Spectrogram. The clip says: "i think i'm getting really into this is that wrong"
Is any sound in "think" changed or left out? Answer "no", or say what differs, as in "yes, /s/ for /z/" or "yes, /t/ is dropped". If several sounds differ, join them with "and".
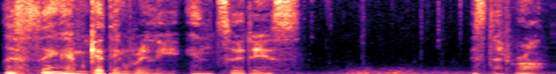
yes, /s/ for /θ/ and /k/ is dropped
